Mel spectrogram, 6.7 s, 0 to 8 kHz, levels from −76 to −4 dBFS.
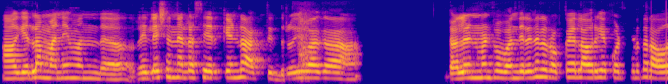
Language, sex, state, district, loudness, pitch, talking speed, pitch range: Kannada, female, Karnataka, Bellary, -15 LUFS, 230 Hz, 145 wpm, 210-240 Hz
